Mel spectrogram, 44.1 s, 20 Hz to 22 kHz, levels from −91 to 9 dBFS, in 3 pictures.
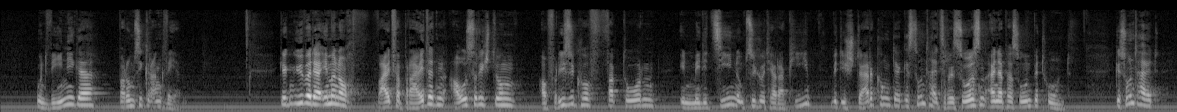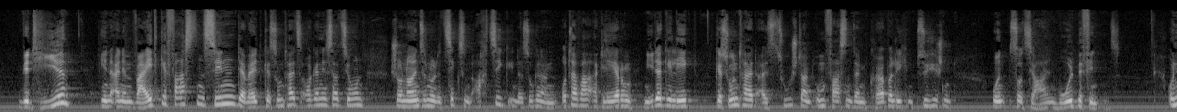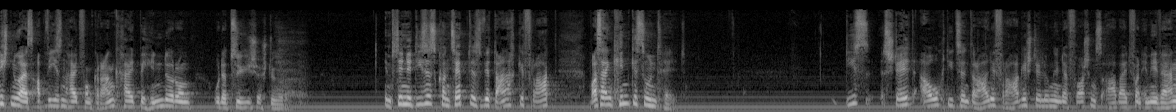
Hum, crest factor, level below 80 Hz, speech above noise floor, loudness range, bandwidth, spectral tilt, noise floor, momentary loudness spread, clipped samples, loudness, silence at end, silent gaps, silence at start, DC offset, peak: none; 26 dB; -54 dBFS; 22 dB; 8 LU; 16 kHz; -4.5 dB/octave; -49 dBFS; 12 LU; under 0.1%; -27 LUFS; 0 s; none; 0 s; under 0.1%; -2 dBFS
